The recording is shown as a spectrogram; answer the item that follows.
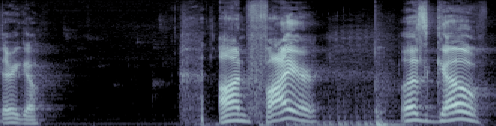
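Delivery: words bubbling with laughter, talking through laughing. Calling out a trade hitting its target to viewers, laughing while talking. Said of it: "Sorry, I'm laughing".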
